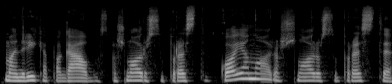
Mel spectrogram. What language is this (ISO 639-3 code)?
lit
